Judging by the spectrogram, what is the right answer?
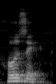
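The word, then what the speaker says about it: José: need to pronounce it Jose I was calling it Jose yeah it's like a Spanish name typical Spanish name so J is pronounced as H yeah yeah correct correct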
